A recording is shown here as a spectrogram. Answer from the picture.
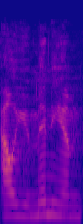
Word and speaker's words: aluminium: He rolls up his paper in a large tube, and I would be remiss without saying an aluminium tube, how he pronounces it.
